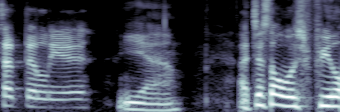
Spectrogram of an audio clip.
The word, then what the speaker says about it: atelier: It's French. Atelier. Atelier. If it's French, it's Atelier.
